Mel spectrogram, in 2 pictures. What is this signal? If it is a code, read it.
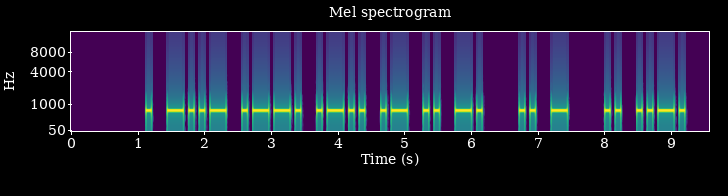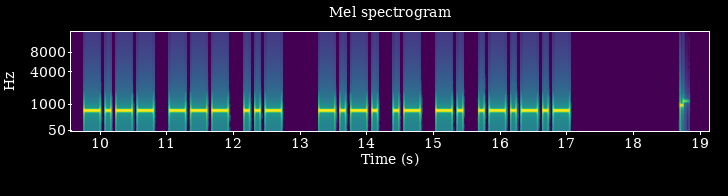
Morse code, heard as a keyed tone, about 15 wpm, 700 Hz. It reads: EXPLAIN IT IF YOU CAN.
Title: Sentences from Top 1100 Words 15wpm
